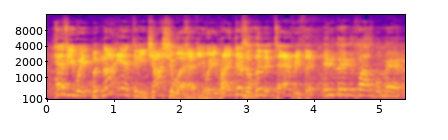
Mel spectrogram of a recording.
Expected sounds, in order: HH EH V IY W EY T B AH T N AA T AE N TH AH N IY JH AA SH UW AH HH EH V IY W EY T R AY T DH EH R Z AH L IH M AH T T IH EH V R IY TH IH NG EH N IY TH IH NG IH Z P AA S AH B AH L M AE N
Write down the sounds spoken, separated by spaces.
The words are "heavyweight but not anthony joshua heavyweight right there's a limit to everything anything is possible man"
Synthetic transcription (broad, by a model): HH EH V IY W EY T B AH T N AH T AE N TH AH N IY JH AA SH UW AH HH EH V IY W EY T R AY T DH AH R Z AH L IH M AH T T IH EH V R IY TH IH NG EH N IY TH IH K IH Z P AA S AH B L M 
